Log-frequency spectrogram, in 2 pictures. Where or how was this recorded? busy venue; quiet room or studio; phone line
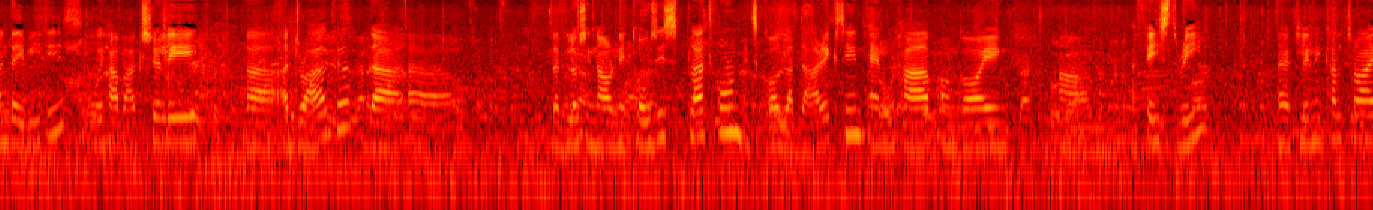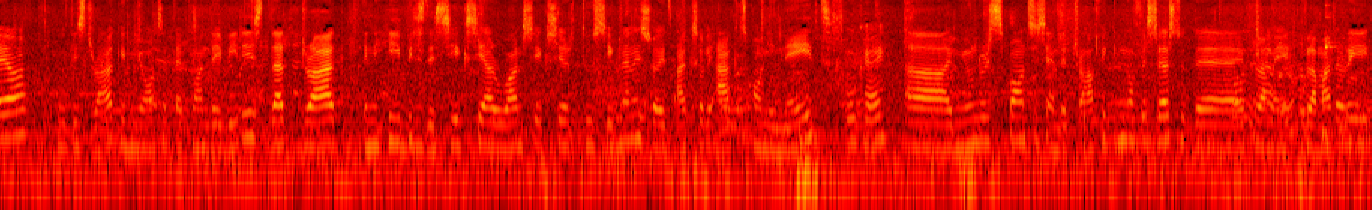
busy venue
